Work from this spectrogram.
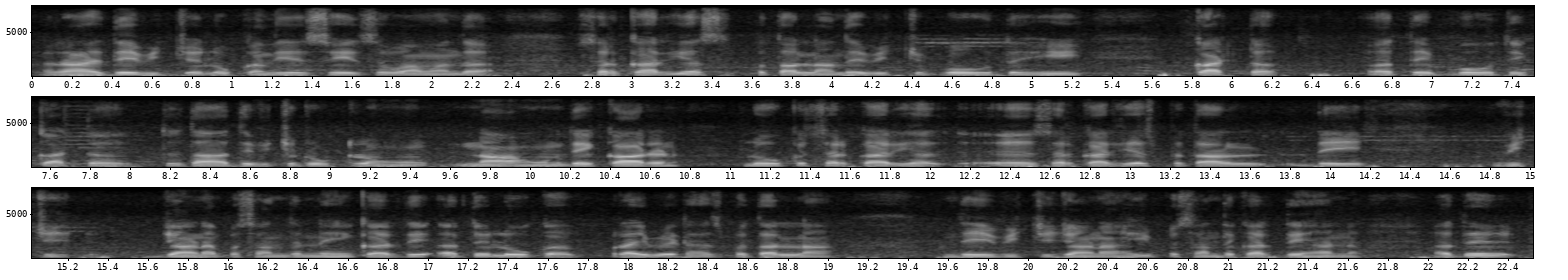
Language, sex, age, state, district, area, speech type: Punjabi, male, 18-30, Punjab, Mansa, urban, spontaneous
